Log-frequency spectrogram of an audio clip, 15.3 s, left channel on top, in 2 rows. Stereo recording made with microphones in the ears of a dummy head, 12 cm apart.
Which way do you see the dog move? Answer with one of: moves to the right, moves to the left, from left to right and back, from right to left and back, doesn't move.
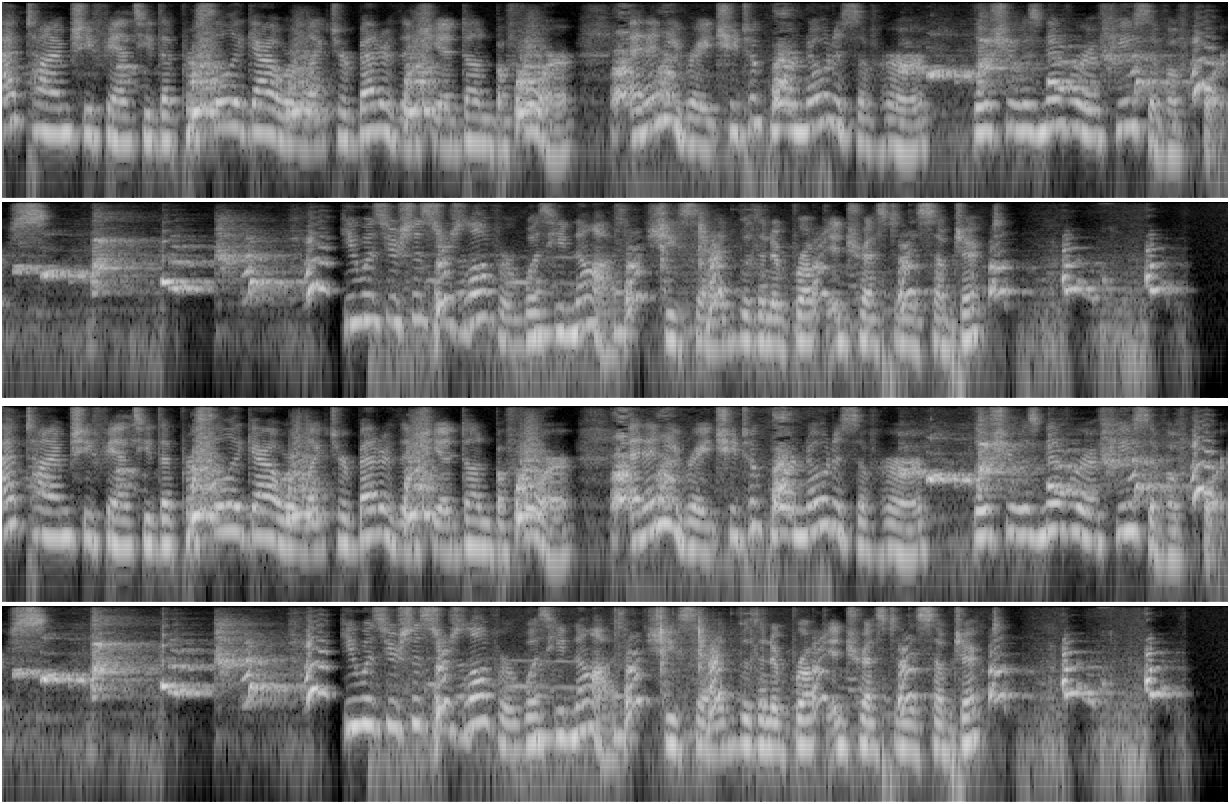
doesn't move.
